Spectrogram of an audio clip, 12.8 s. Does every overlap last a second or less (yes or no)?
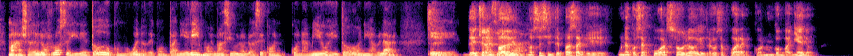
no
